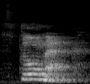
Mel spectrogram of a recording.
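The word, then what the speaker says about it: stomach: এবার সিএইচ এর উচ্চারণ ক হবে এক জায়গায়, দেখো স্টোম্যাক, স্টোম্যাক।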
